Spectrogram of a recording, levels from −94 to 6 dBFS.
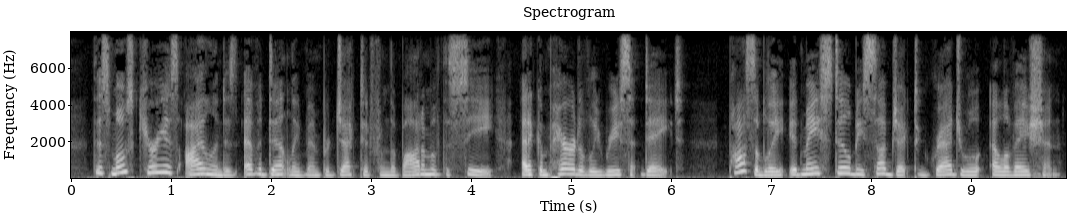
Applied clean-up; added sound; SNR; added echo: none; none; none; none.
